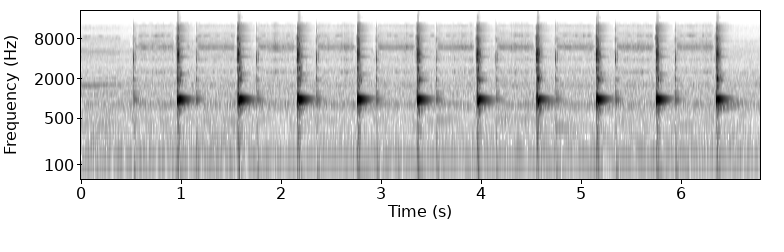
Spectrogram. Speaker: si el cabezal se daña dentro del disco duro se producirá un ruido muy fuerte en el disco duro que puede sonar algo como esto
